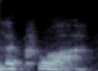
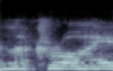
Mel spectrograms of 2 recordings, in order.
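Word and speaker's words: LaCroix: with a little bit of my uh Tangerine laqua or lacroy or laqua or whatever you want to call it to pronounce it we don't need to get into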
